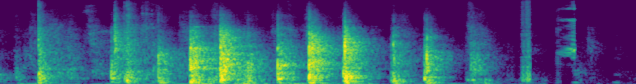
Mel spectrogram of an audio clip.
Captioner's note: ball thudding; feet stomping; static crackling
